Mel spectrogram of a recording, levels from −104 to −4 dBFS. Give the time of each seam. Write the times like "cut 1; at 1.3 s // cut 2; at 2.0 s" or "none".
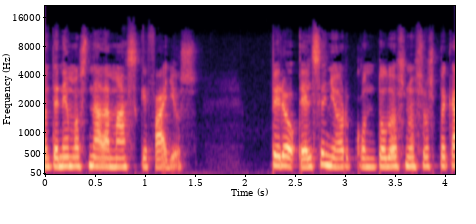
cut 1; at 2.5 s // cut 2; at 3.1 s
